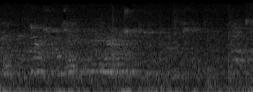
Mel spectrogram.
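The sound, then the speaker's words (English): A basketball is dribbled up the court in a women's game, giving repeated bounces under continuous talk and steady background noise. “Dribbles up to the wing.”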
